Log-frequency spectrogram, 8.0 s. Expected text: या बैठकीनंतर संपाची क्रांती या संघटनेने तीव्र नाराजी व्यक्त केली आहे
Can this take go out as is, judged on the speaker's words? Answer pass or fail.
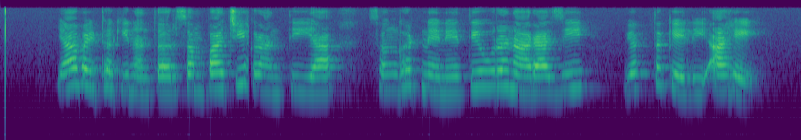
pass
